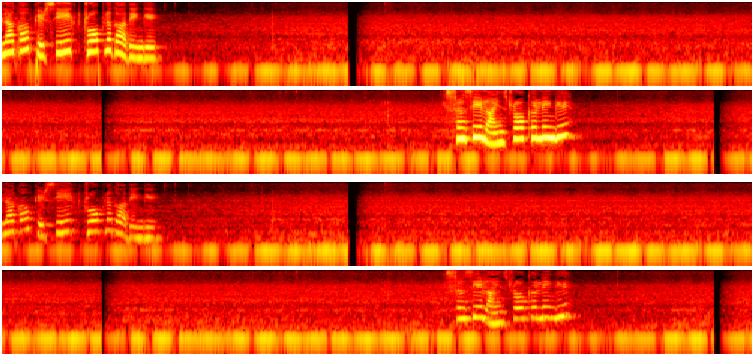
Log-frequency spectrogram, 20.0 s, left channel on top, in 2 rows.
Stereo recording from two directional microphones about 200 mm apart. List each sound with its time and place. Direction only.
0.0 s speech: 45° left (ahead or behind)
16.1 s speech: 55° left (ahead or behind)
